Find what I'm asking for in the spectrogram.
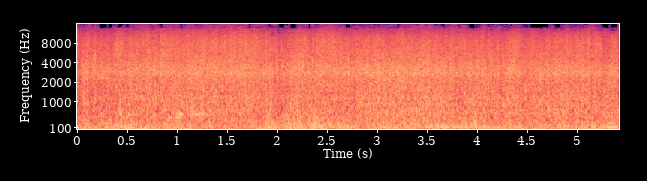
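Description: Heavy rain and hail pour down in a Florida thunderstorm, a steady loud broadband roar that continues throughout with no break, and thunder may be rumbling low beneath it.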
